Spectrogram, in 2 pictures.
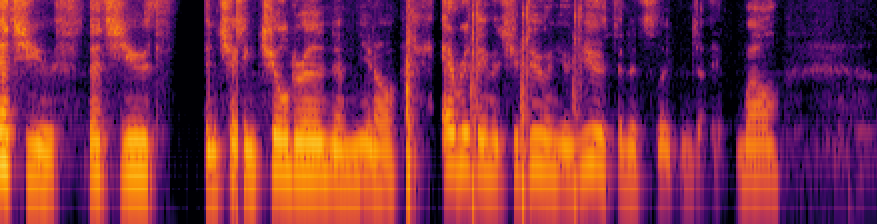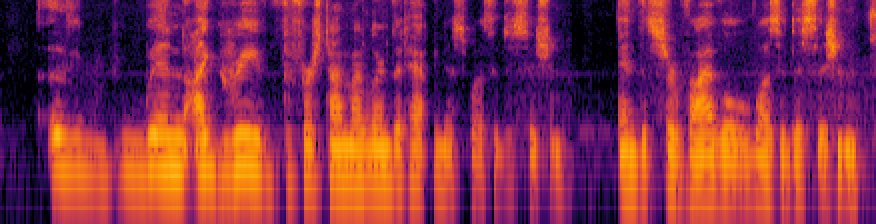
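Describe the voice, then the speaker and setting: A woman with a very deep, low pitch and a dark, mellow tone talks at a moderate pace with lively intonation, big swings in loudness and long, frequent pauses, in a dry, close sound with no echo. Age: 60s. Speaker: horse industry advocate. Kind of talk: interview. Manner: halting.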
